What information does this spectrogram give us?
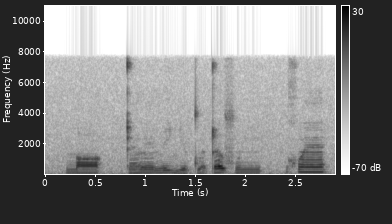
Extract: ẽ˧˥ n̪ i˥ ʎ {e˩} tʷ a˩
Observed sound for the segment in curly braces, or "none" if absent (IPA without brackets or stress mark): e˩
